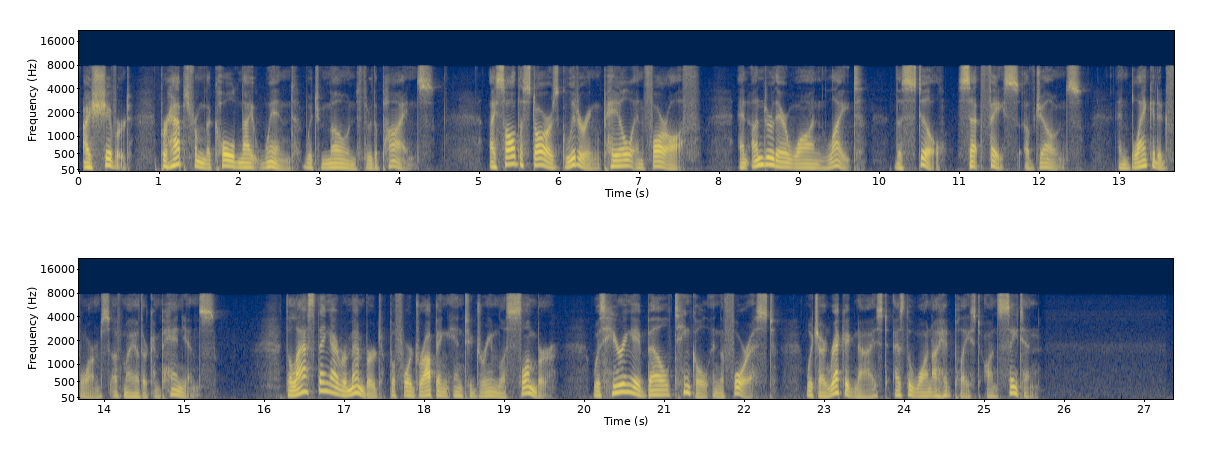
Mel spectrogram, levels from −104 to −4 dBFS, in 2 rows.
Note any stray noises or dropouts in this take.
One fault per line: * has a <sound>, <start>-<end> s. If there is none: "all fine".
all fine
